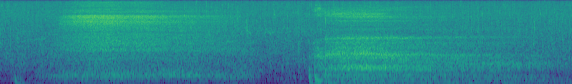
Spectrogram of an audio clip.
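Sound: waterfall rushing water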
